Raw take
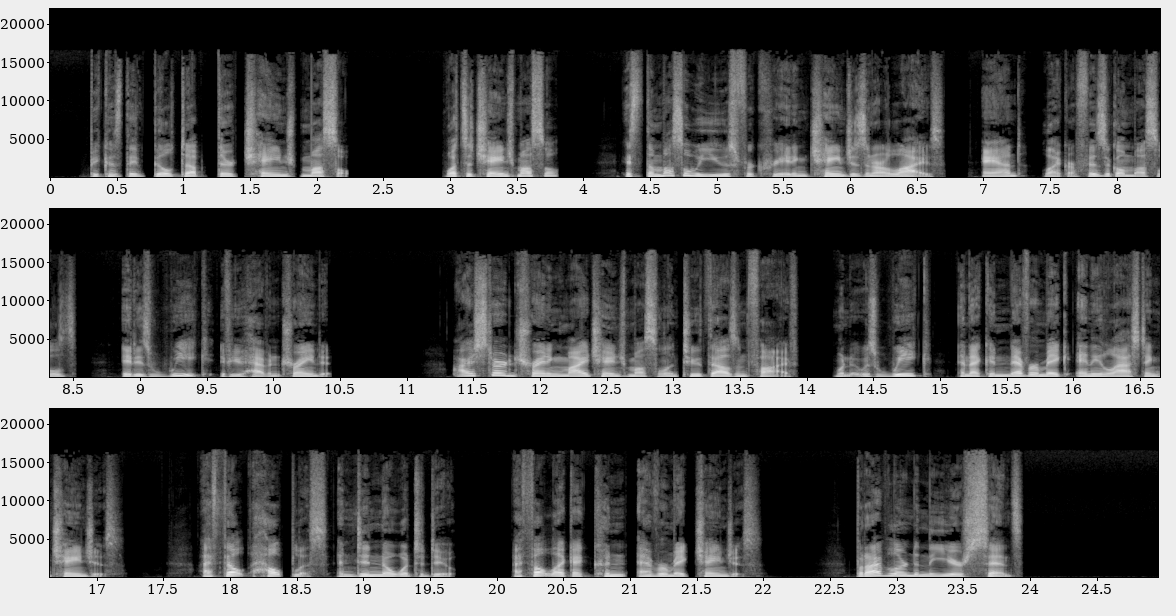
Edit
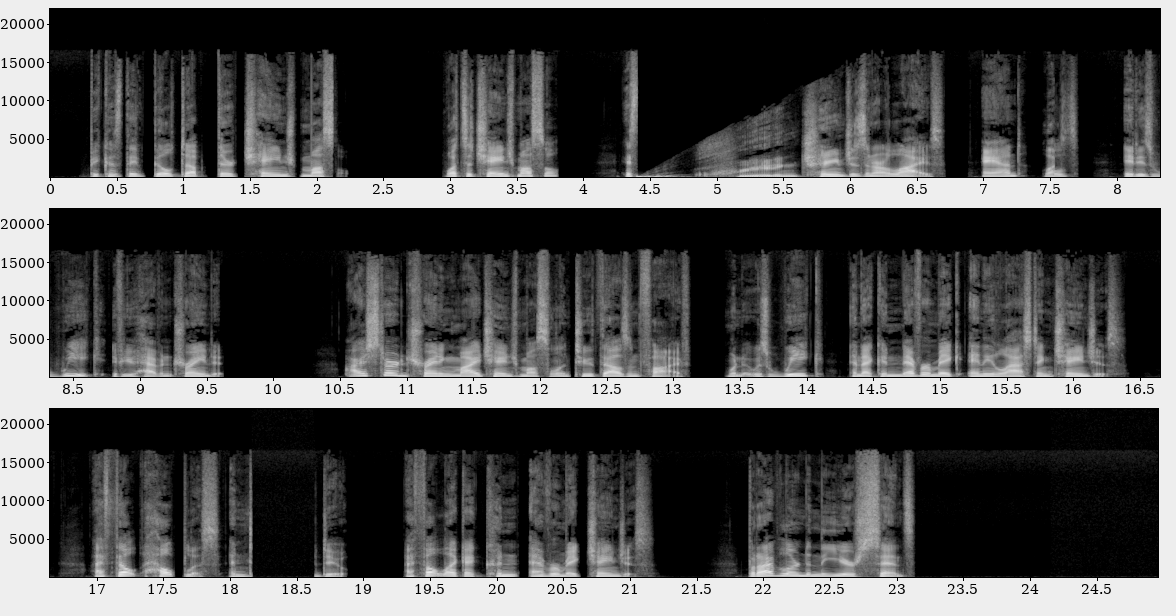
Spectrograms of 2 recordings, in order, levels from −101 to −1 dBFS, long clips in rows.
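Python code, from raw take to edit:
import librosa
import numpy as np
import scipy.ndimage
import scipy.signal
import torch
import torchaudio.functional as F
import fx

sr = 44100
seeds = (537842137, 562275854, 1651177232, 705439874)

y = fx.edit(x, sr, fx.fade_in_span(start_s=2.12, length_s=1.0),
    fx.tape_start(start_s=4.4, length_s=1.71),
    fx.cut(start_s=7.53, length_s=0.81),
    fx.room_tone_fill(start_s=18.97, length_s=0.48), tone=tone)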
